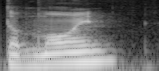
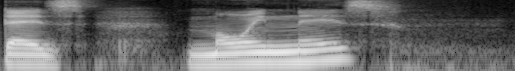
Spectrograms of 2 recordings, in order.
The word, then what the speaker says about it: Des Moines: So this is in Des Moines, Iowa. Now, I could have pronounced that Des Moines, but I know Des Moines, Iowa, I believe, are the home of the band Slipknot.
